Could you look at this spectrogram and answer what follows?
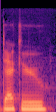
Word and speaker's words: Deku: here personally i think deku like dexter that's how you say it someone said it's like i'll deck you well he did deck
